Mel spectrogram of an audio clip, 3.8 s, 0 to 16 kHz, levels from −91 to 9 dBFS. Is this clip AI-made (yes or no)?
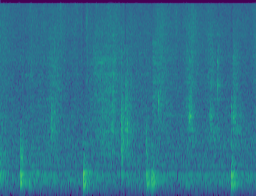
no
